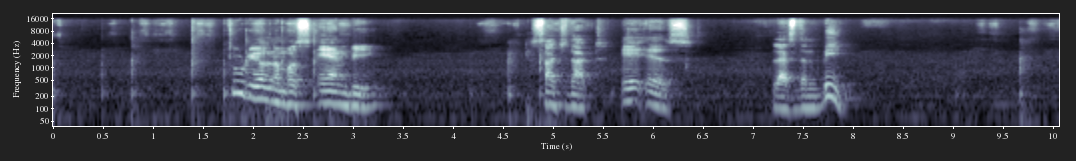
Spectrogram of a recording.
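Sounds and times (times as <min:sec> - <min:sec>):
chalk scraping on chalkboard: 0:00.0 - 0:03.0, 0:09.2 - 0:10.0
chalk tapping on board: 0:00.0 - 0:03.0, 0:04.1 - 0:05.2, 0:09.4 - 0:10.0.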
